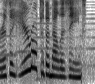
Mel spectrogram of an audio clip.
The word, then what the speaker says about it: Melusine: Wait, a meline. That's the deal for me village traveler. Pon, fancy seeing you here. Yeah, sorry I said the name wrong. The melazine.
